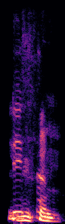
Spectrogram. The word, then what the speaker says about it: listen: দেখেন ইংলিশে LISTEN উচ্চারণ কি করেন? লিসেন এখন যদি লিসেন। কেউ যদি বলে আপনি লিখলেন টি উচ্চারণ করলেন না কেন, কি ব্যাখ্যা দিবেন?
